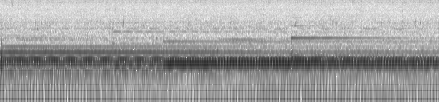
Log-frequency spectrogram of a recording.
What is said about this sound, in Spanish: cerca de donde estás corre un pequeño arroyo. Puede oírse.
